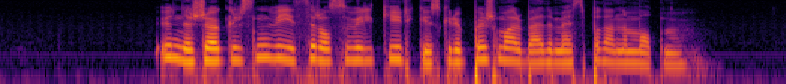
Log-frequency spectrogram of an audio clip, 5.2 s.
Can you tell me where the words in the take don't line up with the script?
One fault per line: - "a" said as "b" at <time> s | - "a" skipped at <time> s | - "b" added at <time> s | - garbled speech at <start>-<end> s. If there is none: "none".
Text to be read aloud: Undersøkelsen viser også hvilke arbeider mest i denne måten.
- "yrkesgrupper som" added at 2.7 s
- "i" said as "på" at 3.9 s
